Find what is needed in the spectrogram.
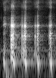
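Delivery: soft, low chuckle; laugh. Real, not acted. Preacher amused after quoting the Lord, soft chuckle. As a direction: chuckle quietly to yourself.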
